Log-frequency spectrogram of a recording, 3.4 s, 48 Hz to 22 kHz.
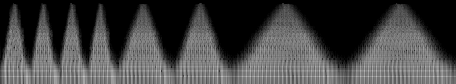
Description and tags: Dubstep Wobble 140BPM
A basic dubstep wobble.
bassline, basic, wobble, bass, skrillex, dirty, 140bpm, wub, dubstep, heavy, synthesizer, loop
